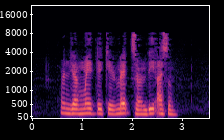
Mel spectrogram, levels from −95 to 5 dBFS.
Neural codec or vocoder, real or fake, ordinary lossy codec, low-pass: codec, 44.1 kHz, 1.7 kbps, Pupu-Codec; fake; MP3, 32 kbps; 9.9 kHz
